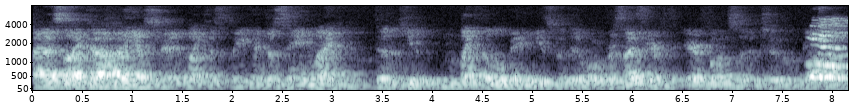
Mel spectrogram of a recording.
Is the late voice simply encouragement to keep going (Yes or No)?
No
